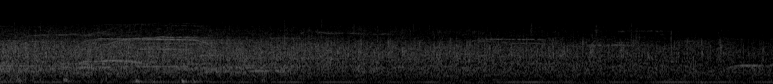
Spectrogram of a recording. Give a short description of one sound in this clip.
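A band plays live music in a large echoing hall.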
